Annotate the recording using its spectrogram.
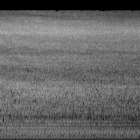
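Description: A motorcycle engine running steadily on a nearby road, a low even hum that eases off slightly toward the end.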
